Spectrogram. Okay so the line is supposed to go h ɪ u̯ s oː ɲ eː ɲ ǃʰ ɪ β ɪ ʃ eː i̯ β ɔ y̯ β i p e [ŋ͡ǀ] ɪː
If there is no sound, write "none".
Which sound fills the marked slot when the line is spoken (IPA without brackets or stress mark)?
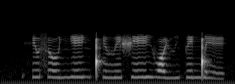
ŋ͡ǃ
